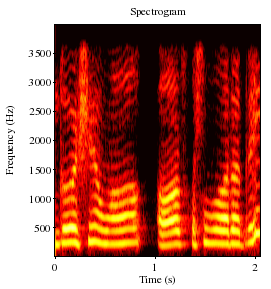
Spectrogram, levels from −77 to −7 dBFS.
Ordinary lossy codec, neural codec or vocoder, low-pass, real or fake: none; codec, 16 kHz, 0.5 kbps, FunCodec, trained on Chinese and English, 25 frames a second; 3.6 kHz; fake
